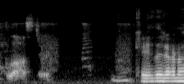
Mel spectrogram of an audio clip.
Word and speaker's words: Gloucester: Leonard Campanello, the police chief of Gloucester, Massachusetts. Gloucester. No, Levi. Gloucester, Massachusetts. No, it's Gloucester.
